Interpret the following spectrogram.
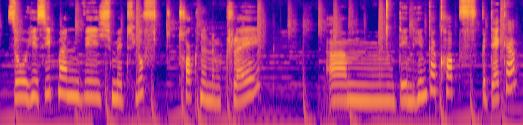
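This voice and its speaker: A woman giving a chatty, unscripted craft tutorial voice-over in a casual style. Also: medium pitch. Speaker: video creator. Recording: music behind the voice. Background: instrumental music.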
